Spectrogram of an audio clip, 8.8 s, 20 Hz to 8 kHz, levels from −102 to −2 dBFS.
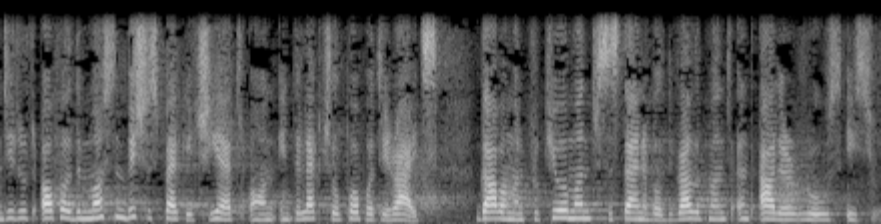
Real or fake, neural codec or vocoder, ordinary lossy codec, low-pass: real; none; none; 7.2 kHz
